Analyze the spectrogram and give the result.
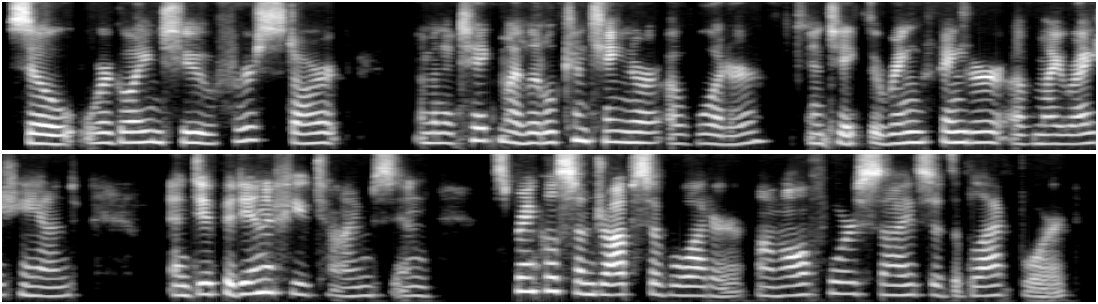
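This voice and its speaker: A woman with an American accent, gently explaining and guiding a live online ritual as a spiritual teacher. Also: medium pitch, fairly even intonation, a little slow. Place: home room in Florida.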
